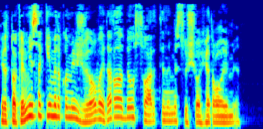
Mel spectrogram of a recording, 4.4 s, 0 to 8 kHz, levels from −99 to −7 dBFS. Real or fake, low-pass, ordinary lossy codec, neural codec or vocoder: real; 7.2 kHz; MP3, 32 kbps; none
